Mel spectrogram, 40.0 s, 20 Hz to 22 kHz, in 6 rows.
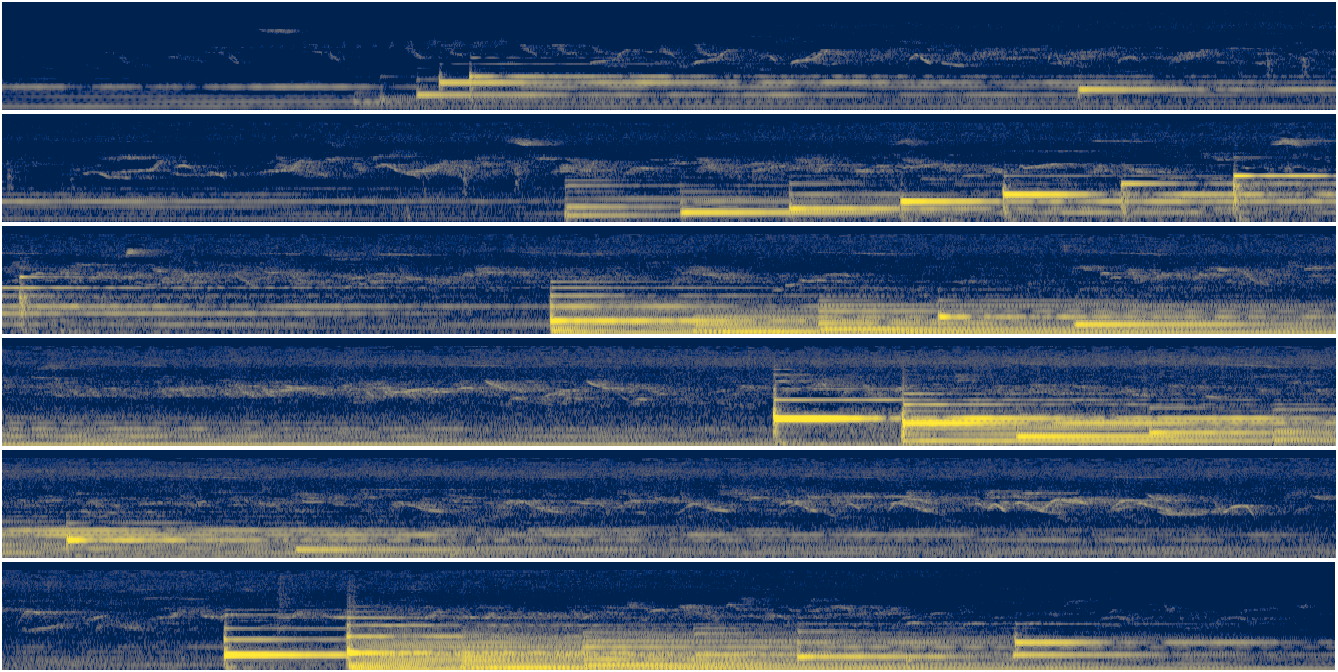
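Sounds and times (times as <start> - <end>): gentle piano-like background music: 0.0 - 40.0.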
